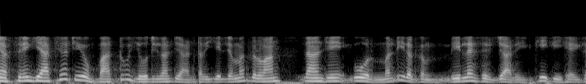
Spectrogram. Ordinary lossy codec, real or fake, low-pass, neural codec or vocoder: none; fake; 3.6 kHz; codec, 16 kHz in and 24 kHz out, 0.9 kbps, LongCat-Audio-Codec, four codebook decoder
